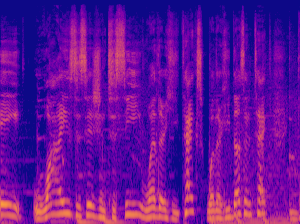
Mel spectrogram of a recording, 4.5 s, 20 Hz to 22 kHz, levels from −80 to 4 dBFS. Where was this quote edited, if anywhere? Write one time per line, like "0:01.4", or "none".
none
